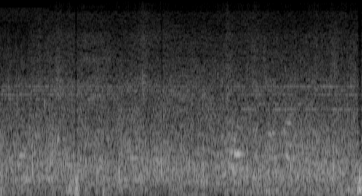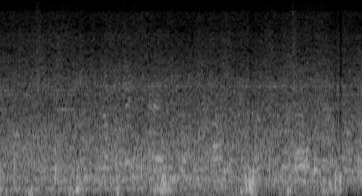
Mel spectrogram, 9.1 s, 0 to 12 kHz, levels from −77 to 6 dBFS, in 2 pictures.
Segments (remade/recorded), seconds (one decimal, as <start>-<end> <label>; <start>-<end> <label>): 0.0-0.7 recorded; 0.7-2.8 remade; 2.8-8.3 recorded; 8.3-9.1 remade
